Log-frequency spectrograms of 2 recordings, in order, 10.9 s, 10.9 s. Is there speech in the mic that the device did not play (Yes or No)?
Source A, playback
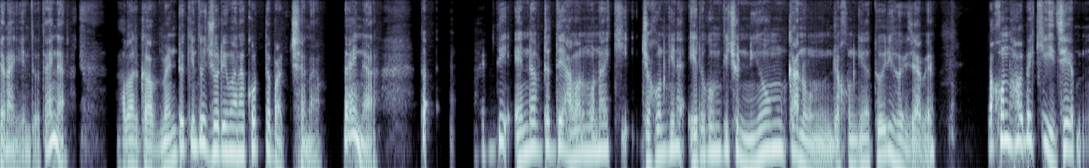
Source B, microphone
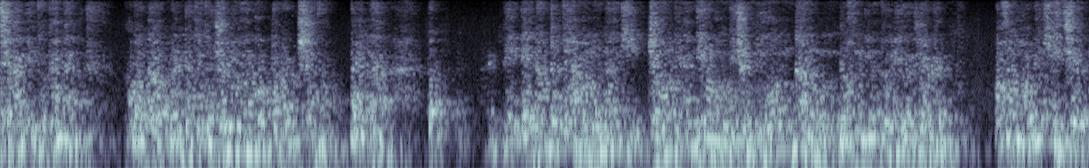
Yes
